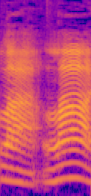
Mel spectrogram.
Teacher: Tawasut antara tertahannya suara asyiddah dan mengalirnya suara arkhawah ya di tengah-tengah.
